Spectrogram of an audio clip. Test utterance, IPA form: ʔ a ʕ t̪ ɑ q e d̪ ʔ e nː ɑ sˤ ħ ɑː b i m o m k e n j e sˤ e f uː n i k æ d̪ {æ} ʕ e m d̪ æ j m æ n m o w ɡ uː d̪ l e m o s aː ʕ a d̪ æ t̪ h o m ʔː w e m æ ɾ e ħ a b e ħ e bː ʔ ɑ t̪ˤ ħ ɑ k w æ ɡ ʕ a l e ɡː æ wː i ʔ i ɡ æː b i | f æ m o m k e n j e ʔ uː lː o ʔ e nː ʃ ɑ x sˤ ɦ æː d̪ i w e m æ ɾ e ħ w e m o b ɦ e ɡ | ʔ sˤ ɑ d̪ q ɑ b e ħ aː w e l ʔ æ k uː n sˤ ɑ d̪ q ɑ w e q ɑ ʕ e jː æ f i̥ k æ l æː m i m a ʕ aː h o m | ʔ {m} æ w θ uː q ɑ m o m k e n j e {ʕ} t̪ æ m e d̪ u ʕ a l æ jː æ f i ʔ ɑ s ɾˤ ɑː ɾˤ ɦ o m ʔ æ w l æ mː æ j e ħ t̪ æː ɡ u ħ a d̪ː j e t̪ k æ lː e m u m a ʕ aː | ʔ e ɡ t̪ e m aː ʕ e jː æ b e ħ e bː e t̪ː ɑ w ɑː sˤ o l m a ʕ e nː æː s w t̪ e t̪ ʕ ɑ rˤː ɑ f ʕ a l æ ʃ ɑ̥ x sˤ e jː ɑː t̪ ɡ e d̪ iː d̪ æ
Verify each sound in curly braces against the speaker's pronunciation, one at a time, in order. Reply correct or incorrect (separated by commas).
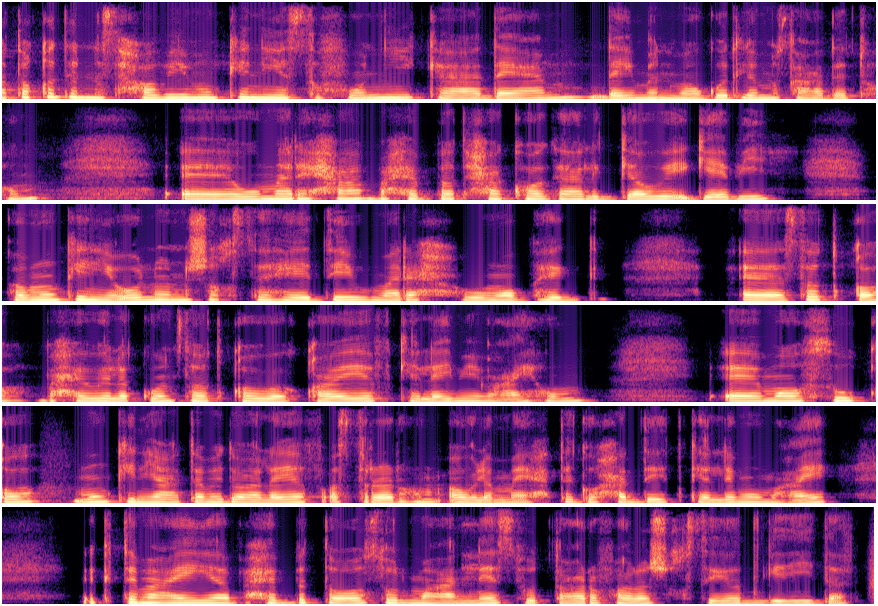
incorrect, correct, correct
